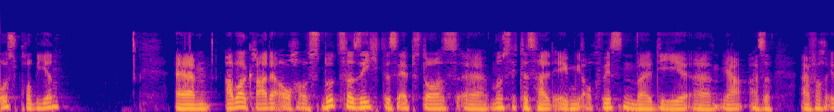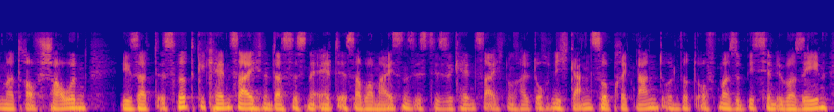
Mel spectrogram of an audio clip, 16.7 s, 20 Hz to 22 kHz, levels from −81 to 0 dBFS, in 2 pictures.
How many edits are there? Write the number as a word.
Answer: zero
